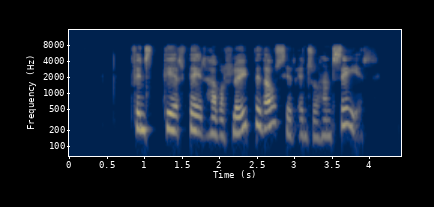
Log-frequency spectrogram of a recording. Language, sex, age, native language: Icelandic, female, 40-49, Icelandic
